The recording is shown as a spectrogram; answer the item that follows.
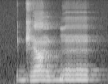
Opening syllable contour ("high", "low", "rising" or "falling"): high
